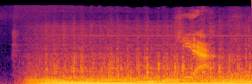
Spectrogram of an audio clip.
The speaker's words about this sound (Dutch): Helikoptertje. Terminator begin.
